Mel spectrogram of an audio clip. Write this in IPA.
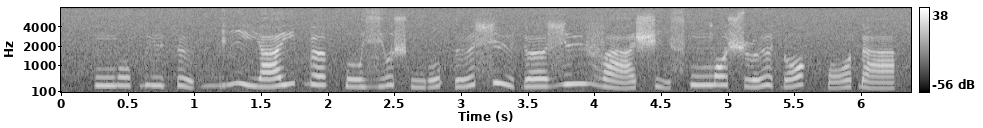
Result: ŋ͡m o˧ ɓ y˧ ʔ ø˧˩˧ ɡ͡b i˧˥˧ j a˨˥ j ɓ œ˥ k͡p o˧ zʲ o˧˥˧ ʃ ŋ o˨˥ ʔ ø˨˥ s y˥˩ ɗ œ˧ z y˥ v a˧˩˧ ʃ i˧˩˧ s ŋ͡m ɔ˥ ʃ ɭ ø˧˥˧ ɗ ɔ˧˥˧ k͡p ɔ˨˥ ɗ a˧

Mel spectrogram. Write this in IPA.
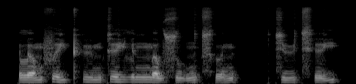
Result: l ɐ˨˥ m f e˨˥ j pʰ yː˨˧ m k e˧ j l ɪ˧ ŋ n̪ ɐ˨˧ w s uː˨˥ ŋ t͡sʰ ɵ˨˥ n | t͡s yː˨˥ t͡sʰ e˨˥ j

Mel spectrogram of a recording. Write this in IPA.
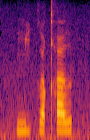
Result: ɲ i k u qʰ ɤ

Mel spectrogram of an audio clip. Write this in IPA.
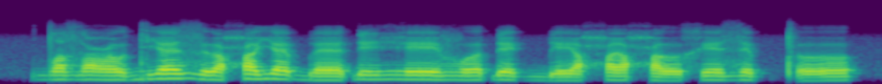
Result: dˤ ɛ z ʕ o d j ɛ z ɯ ħ ə j ɛ b ɛ ɗ i ɦ e v ɤ ɗ e ɡ͡b e ħ ɛ ħ ɤ x e z e p tʼ ɤ

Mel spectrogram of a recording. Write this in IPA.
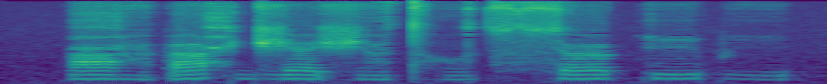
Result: ʕ a̤ ʔ a ħ d͡ʒ ɛ ʃ a̤ tʰ ɔ̤ t͡s s œ k i p i̤

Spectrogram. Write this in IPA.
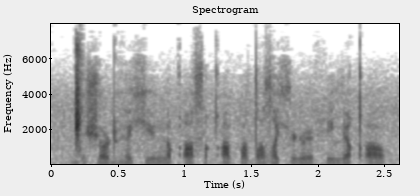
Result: ɡ͡ǁ ə ʃ ɔ ɖʱ ɛ xʲ ø n ø qʼ ɛ sˤ i qʼ a p ɛ dˤ ʊ zˤ i xʲ ə ɳ ø h i lʲ ɨ qʼ ɔ

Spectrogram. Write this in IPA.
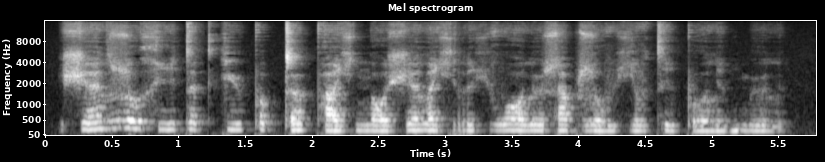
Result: ʃ ɛ l ɮ ʊ x i t ɛ t kʲ ʉ pʼ ə b tʼ œ pʰ a ç n ɔ ʃ ɛ l a ç r ɵ ç v ɔ l ʉ ɬ a b ɮ ʊ v ç ɛ v tʰ i pʼ ʊ l i b m ʉ l

